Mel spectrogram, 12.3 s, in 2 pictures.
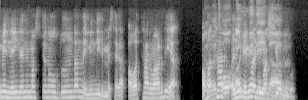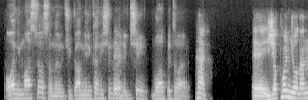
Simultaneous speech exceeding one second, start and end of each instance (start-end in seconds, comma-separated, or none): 4.1-5.8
